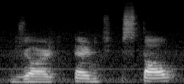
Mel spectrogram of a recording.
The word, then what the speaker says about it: Georg Ernst Stahl: Se escreve Georg Ernst Stahl, se pronuncia Georg Ernst Stahl.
